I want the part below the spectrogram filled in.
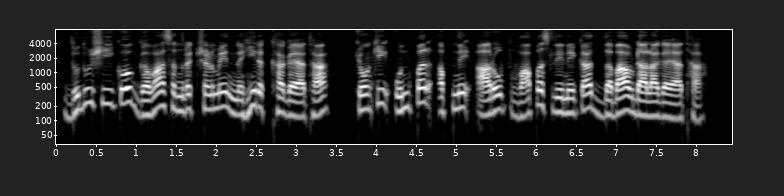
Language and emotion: Hindi, neutral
